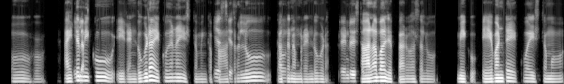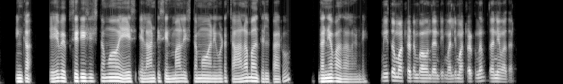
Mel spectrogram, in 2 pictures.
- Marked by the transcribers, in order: tapping; in English: "యెస్. యెస్"; in English: "వెబ్ సిరీస్"
- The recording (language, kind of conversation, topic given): Telugu, podcast, పాత్రలేనా కథనమా — మీకు ఎక్కువగా హృదయాన్ని తాకేది ఏది?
